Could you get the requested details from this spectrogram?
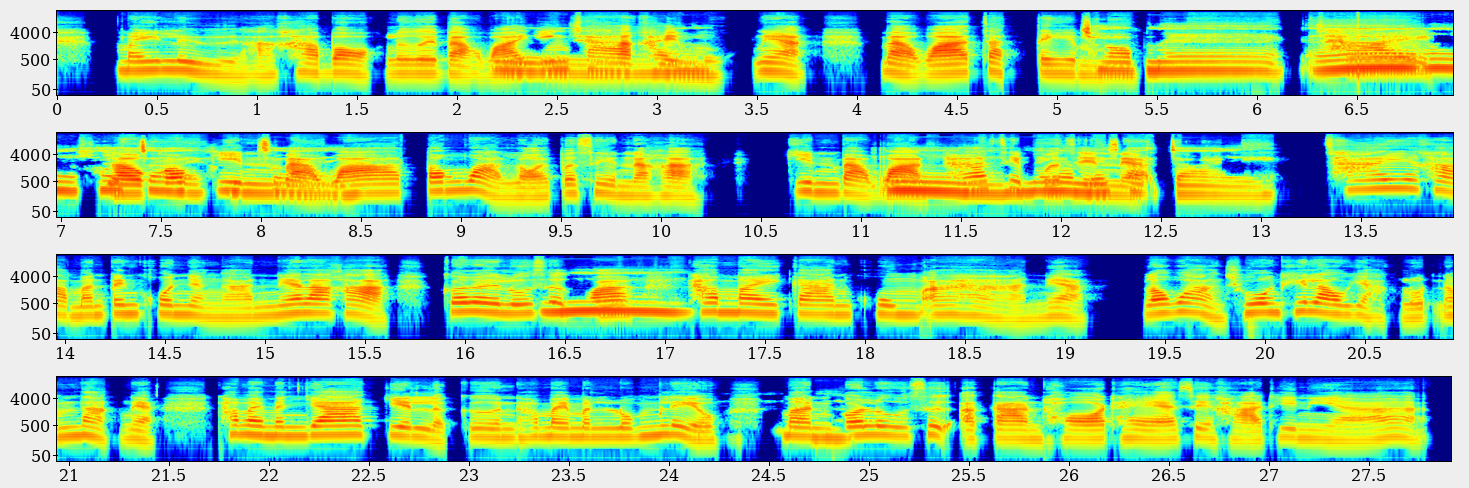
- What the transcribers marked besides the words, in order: none
- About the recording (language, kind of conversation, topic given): Thai, advice, ทำไมฉันถึงควบคุมอาหารไม่สำเร็จระหว่างลดน้ำหนัก และควรเริ่มปรับอย่างไร?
